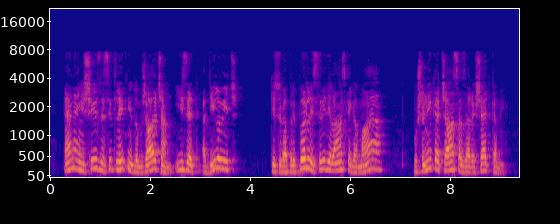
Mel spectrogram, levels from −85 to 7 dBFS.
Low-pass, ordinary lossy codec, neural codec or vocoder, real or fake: 19.8 kHz; AAC, 24 kbps; none; real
